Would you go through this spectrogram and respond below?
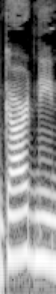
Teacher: The ing ending softened to in. Getting became getting.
